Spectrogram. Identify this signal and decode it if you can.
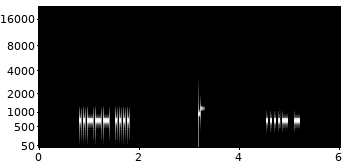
Morse code, heard as a keyed tone, about 30 wpm, 700 Hz. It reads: 2 H 4 T
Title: Single-Letter Single-Number 30wpm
